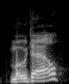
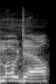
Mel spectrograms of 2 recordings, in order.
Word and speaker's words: modal: dose of confidence me is made from Mod Modell Modell I said it I've been saying it wrong apparently for months me is made from modal they wrote it in here pronounced modal like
